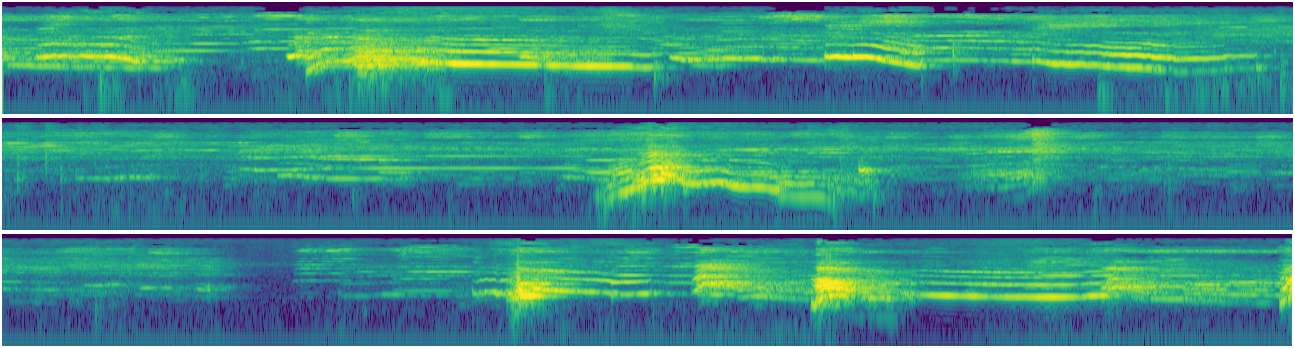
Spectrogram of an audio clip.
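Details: Domestic dog howling, or 'singing', along with a playback of himself howling to a mouth organ: long wavering howls that slide up and then fall, in bursts separated by pauses, with the harmonica tune behind and brief praise from a person.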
